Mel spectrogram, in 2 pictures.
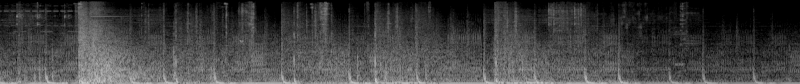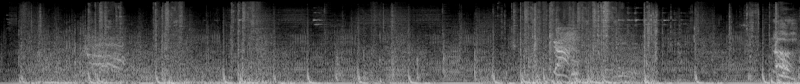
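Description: A grenade blast and bursts of gunfire in Cyberpunk 2077 form a chaotic firefight of repeated loud shots and thumps, with mechanical creaks and voices shouting throughout.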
